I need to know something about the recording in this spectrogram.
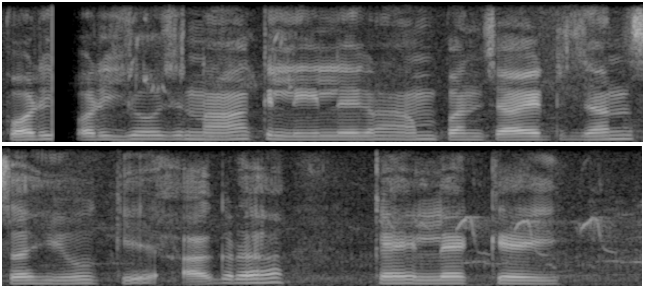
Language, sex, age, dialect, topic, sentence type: Maithili, female, 18-24, Southern/Standard, banking, statement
